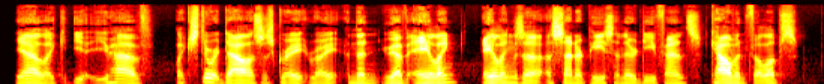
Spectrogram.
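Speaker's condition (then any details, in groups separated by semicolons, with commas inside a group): No condition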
